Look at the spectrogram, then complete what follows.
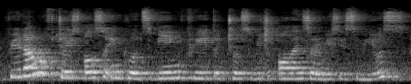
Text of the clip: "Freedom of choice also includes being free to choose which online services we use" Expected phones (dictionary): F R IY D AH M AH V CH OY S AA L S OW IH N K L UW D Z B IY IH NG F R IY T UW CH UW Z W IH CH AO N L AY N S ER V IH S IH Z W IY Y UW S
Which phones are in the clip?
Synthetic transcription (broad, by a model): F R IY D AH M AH F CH OY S AA L S OW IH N K L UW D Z B IY IH NG F R IY T UW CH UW S W IH CH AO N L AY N S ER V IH S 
